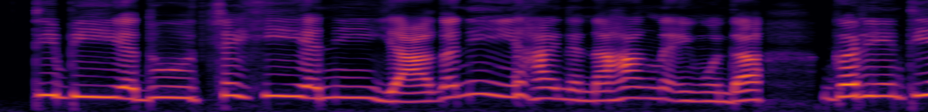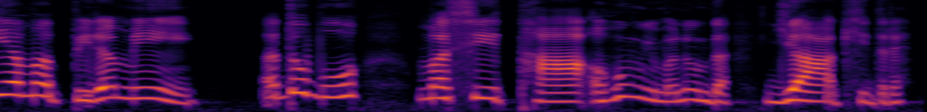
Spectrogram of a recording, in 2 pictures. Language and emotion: Manipuri, angry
